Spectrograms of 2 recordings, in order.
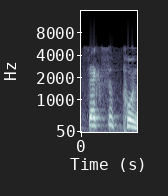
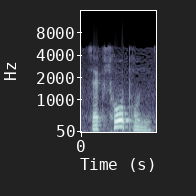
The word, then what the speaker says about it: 색소폰: 자, 그 다음에 오 발음 주의하시는 거. 다이아몬드, 딜레마, 레미콘, 미네랄, 색소폰. 예를 들어서 색스폰 이렇게 하는 경우도 많아요. 그죠? 색소폰.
